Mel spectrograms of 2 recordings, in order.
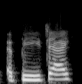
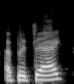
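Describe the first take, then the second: First: It is said with a non-American pronunciation. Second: It is said with an American pronunciation. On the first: "We say" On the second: "Is that the way sh- you Americans say them?"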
